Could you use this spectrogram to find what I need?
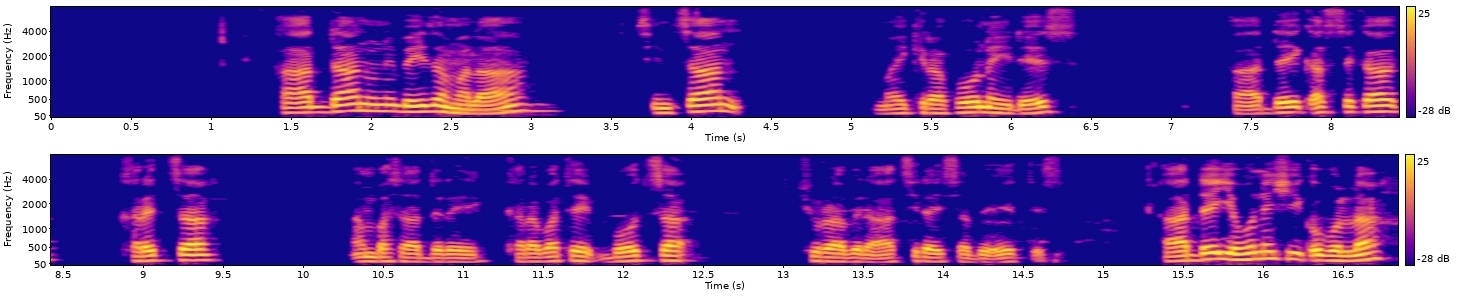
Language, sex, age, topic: Gamo, male, 25-35, government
